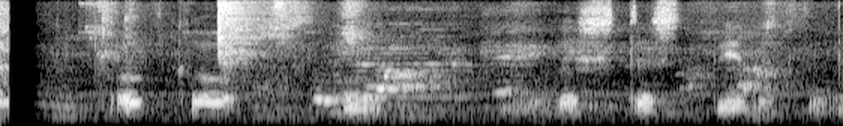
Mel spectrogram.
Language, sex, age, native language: Icelandic, male, 11, Icelandic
